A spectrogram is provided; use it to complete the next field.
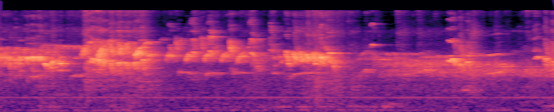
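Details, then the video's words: Canary at home singing in bursts of rapid chirped trills, each phrase about a second long with short pauses between, high and sharp, over a quiet constant hum. "canary bird - canary singing - canary sounds - canary singing at home"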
